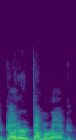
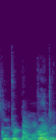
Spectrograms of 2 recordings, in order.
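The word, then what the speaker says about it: Götterdämmerung: this time, is the Gutter Dummerug release. Guter Dummerug. Guter Dummerug. You got to kind of break the German out for that one.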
